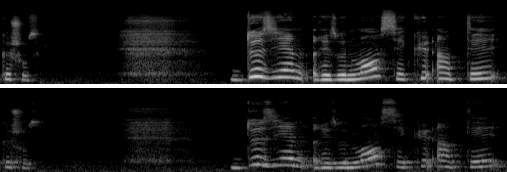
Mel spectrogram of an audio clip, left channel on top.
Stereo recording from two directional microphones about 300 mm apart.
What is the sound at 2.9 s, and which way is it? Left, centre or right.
Speech, left.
